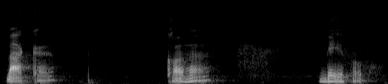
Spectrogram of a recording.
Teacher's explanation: todas as consoantes intervocálicas sonoras, que é todas elas viram fricativas, assim como no português europeu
